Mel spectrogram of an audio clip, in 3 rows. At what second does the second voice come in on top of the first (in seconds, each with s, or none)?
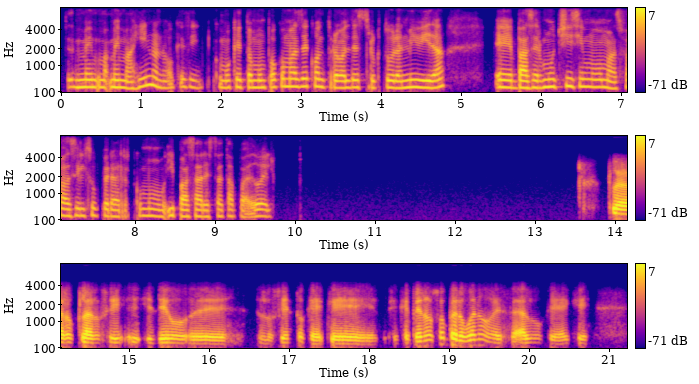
none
